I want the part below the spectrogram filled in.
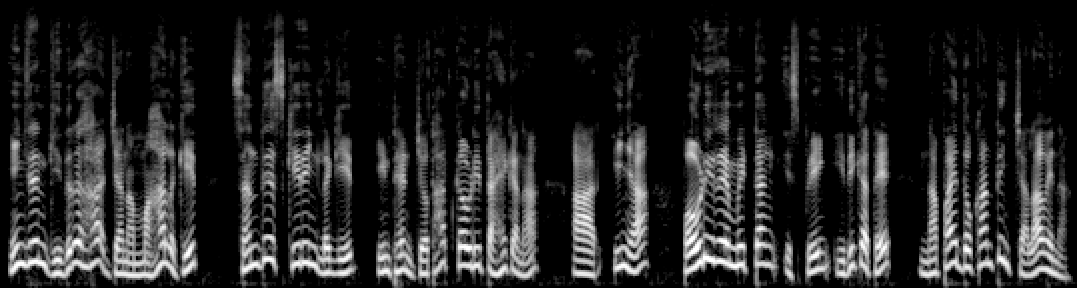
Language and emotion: Santali, happy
